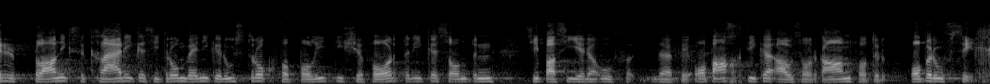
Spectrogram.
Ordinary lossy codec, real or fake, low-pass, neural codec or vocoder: AAC, 64 kbps; real; 7.2 kHz; none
